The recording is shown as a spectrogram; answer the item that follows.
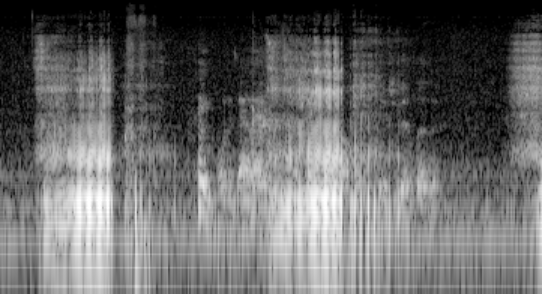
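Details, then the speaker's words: Dog snoring after a big meal: two loud, harsh, rattling snores with snorting in between, in a quiet room. "Alright, y'all, this is the dog snoring."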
